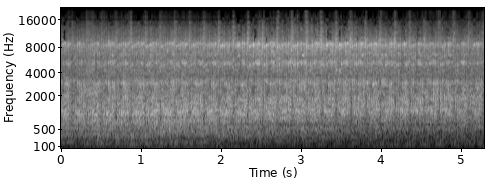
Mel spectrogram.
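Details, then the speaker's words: Ford 6.0 Powerstroke diesel after an oil cooler job: rough idle with hissy rush and pulsing beat from dead cylinder 5 (150 psi vs about 390 on cylinders 1 and 3). Smoke, fuel smell, no excessive blow-by; sticking injector suspected, not confirmed. "number five number five is dead could it be an injector i don't know"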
